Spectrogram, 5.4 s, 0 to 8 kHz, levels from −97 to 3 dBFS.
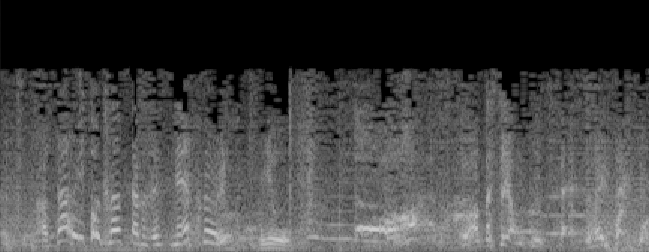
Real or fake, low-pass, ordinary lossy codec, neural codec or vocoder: fake; 7.2 kHz; MP3, 24 kbps; codec, 16 kHz, 0.5 kbps, FunCodec, trained on Chinese and English, 25 frames a second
